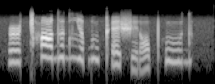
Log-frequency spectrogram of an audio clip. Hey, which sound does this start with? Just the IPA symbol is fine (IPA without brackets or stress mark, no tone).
ə˞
